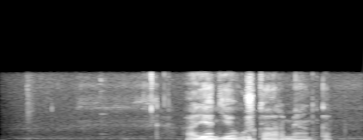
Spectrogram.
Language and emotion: Russian, neutral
